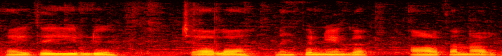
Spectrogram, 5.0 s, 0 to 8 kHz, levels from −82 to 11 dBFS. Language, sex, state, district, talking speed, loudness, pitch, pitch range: Telugu, male, Telangana, Karimnagar, 60 wpm, -17 LUFS, 125 Hz, 125-130 Hz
